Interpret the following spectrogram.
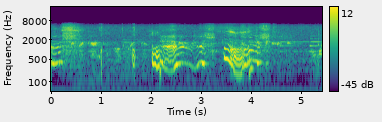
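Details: Talkative dog Cobbler chatting with Zak in a small room: warbling, wavering howl-talk with notes swooping up and down in two bursts, quieter murmurs between them.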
